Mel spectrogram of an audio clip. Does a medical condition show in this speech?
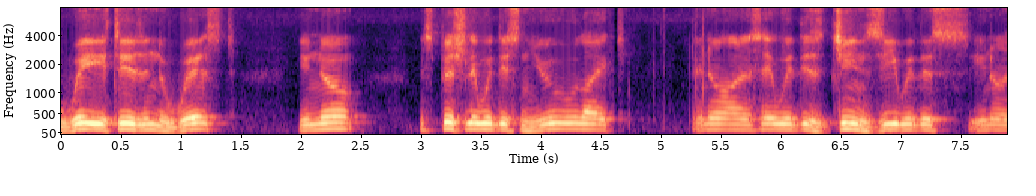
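No.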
